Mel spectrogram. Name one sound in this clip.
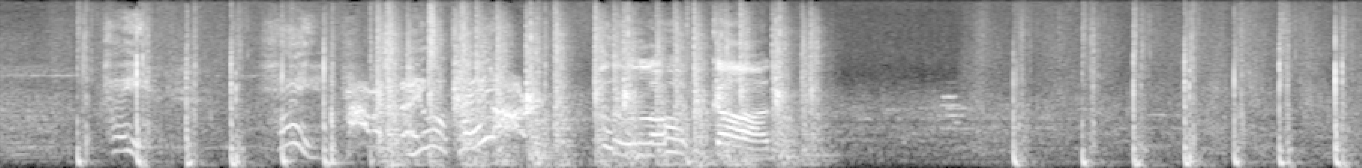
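Footsteps fall on a wooden floor.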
